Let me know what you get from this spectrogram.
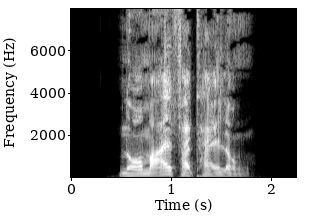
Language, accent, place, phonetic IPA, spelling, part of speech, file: German, Germany, Berlin, [nɔʁˈmaːlfɛɐ̯ˌtaɪ̯lʊŋ], Normalverteilung, noun, De-Normalverteilung.ogg
- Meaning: normal distribution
